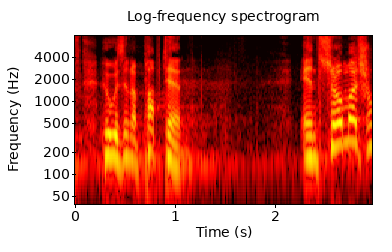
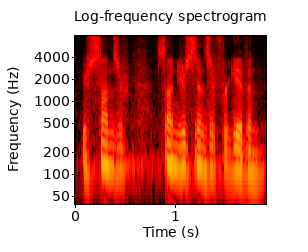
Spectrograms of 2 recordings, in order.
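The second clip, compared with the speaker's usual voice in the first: much softer, lower, gentle; hushed quote; 10 semitones lower, 12 dB quieter than usual. Shown as a demonstration. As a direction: say it as a tender hush. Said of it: "and Jesus says".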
